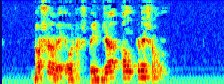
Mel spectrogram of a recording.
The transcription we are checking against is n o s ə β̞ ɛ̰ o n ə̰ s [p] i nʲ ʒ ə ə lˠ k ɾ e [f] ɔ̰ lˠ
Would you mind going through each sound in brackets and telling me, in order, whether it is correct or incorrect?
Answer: correct, incorrect: s

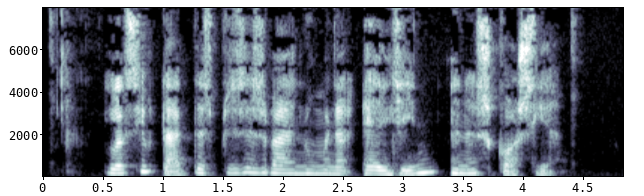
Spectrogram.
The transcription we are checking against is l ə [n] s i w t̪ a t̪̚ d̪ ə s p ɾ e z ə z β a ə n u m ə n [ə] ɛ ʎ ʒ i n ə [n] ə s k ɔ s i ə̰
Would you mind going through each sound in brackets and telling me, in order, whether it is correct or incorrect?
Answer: incorrect: none, incorrect: a, correct

